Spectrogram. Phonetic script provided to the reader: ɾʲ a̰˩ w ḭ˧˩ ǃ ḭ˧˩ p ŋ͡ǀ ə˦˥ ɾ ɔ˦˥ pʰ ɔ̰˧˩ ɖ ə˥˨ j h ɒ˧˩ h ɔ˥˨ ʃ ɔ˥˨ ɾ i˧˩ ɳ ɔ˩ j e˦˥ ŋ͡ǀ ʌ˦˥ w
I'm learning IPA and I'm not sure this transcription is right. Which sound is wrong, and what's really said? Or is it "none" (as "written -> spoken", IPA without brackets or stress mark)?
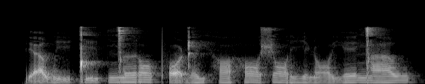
ʌ˦˥ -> a˦˥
